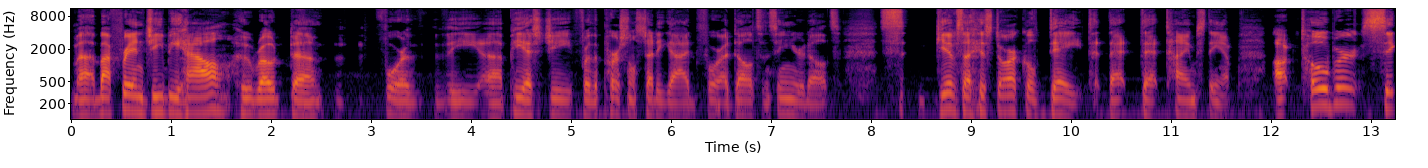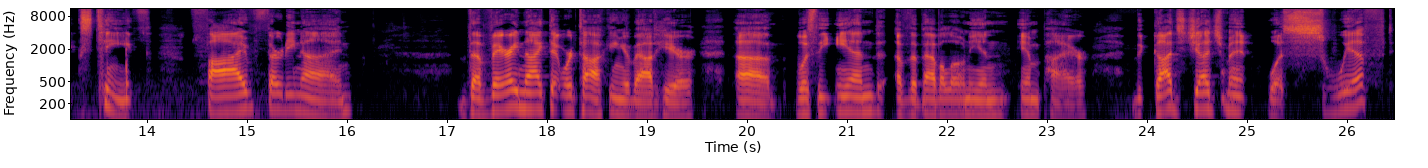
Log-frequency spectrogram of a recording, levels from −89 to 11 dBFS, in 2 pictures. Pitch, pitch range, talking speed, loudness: 125 Hz, 110-140 Hz, 125 wpm, -24 LUFS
